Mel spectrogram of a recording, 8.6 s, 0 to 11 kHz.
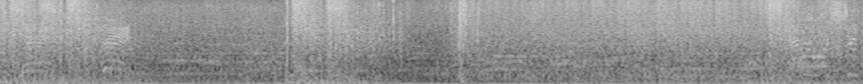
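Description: Players in Left 4 Dead 2 firing at the Tank, a continuous loud barrage of overlapping gunshots with heavy booms and crashes, voices shouting in the mix.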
